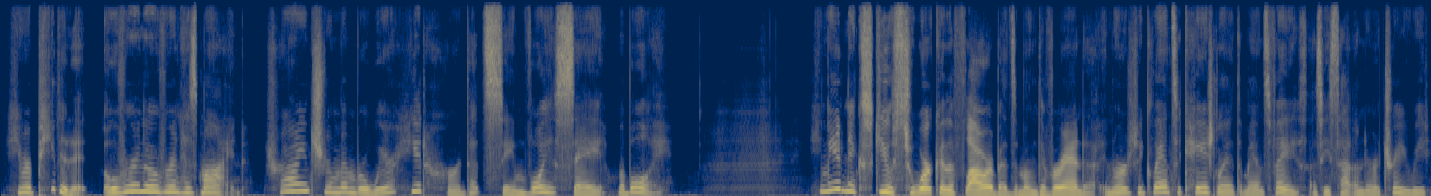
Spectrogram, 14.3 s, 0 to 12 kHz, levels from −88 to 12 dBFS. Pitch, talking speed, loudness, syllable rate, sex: 260 Hz, 215 wpm, -20 LUFS, 5.8 syllables/s, female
